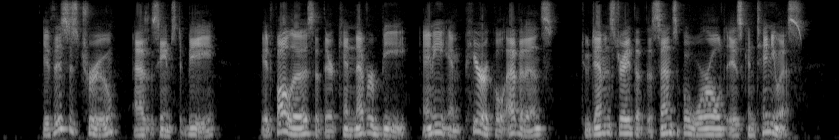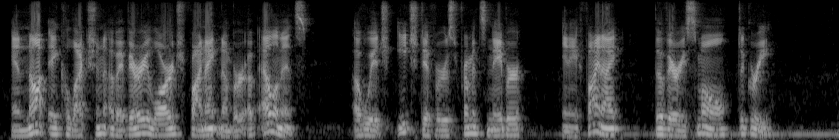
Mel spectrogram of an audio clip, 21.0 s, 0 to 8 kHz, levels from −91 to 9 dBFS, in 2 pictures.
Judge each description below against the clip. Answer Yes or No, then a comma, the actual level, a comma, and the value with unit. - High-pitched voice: No, low, 125 Hz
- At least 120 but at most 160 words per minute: Yes, average, 150 wpm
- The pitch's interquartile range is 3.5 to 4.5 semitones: Yes, average, 3.8 semitones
